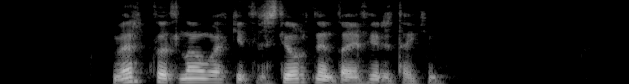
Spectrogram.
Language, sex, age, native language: Icelandic, male, 50-59, Icelandic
